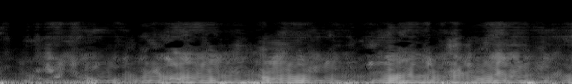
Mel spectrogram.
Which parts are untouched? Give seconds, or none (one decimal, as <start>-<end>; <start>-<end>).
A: none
